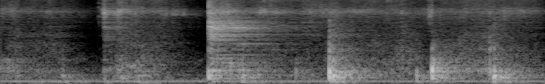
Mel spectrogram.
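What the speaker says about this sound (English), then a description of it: "We're going to do our cocoa powder. And we're going to mix it real quick before we put any of our wet ingredients." A spoon clinks and scrapes against a bowl while cocoa powder and sugar are mixed dry, giving five or six sharp, close knocks in an uneven rhythm.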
